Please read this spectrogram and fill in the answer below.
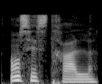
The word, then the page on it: ancestral: francais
